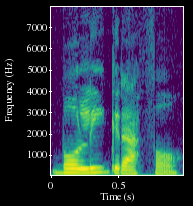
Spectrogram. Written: boligrafo

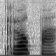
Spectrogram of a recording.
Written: ropa

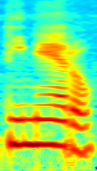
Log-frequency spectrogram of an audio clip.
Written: dinero

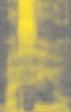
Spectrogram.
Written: vacío

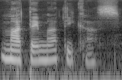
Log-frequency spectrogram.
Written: matematicas

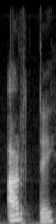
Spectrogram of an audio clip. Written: arte

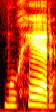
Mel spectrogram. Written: mujer

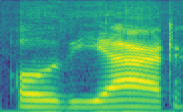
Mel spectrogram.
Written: odiar

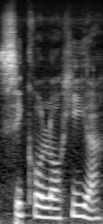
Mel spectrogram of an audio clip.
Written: sicologia

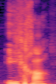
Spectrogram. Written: hija

